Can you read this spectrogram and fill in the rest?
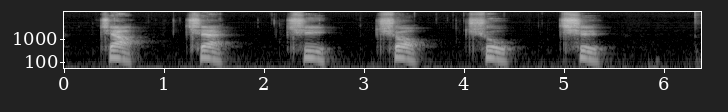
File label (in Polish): "ć", fonetyka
